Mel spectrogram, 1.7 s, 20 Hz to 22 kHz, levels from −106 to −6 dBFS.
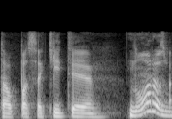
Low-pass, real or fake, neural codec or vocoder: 7.2 kHz; real; none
